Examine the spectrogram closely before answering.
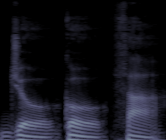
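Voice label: "jokotha", concatenated syllables; Affixing experiment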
